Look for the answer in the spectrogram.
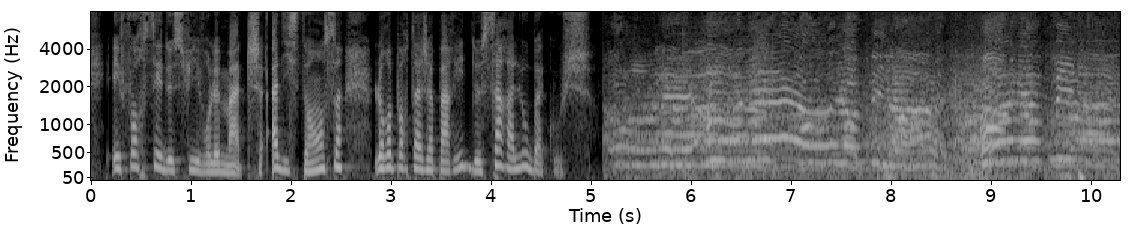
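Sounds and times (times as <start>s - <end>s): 
speech: 0.1s - 6.3s
football supporters cheering and shouting in bar: 5.1s - 10.2s.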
